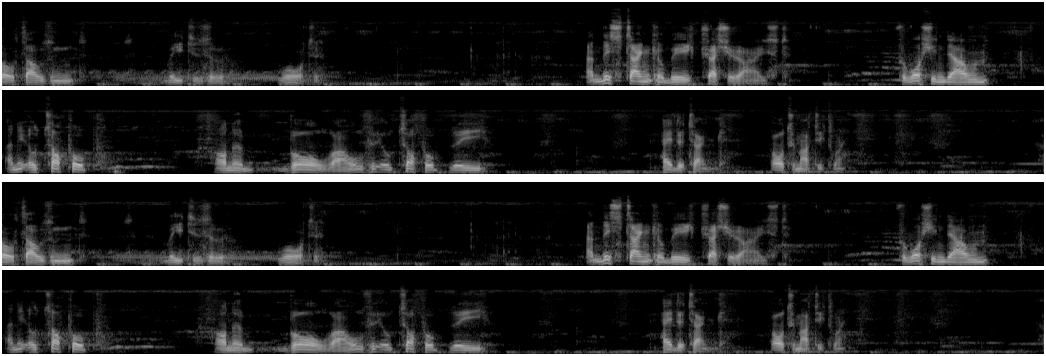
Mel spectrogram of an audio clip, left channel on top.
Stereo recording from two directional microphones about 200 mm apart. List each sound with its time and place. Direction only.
0.0 s speech: 20° right (ahead or behind)
5.8 s speech: centre (ahead or behind)
8.9 s speech: 5° left (ahead or behind)
12.5 s speech: centre (ahead or behind)
17.0 s speech: centre (ahead or behind)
